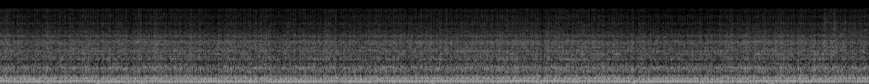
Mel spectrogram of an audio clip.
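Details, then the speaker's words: MKVI VW GTI cold start before oil catch can install replacing PCV valve: uneven lumpy low idle drone with faint unsteady surging, intermittent misfires; rough cold idle, cause suspected, not confirmed. "so here's a clip of how it sounds same thing as before same cold start video that I had before where you get misfires in air surge"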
